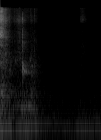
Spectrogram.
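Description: Quiet bathroom room tone with a faint steady low hum, after a spoken word fades out in the first moment; one brief faint soft tick comes past the middle.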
